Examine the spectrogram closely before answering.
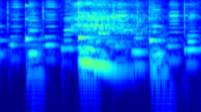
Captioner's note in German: seufz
